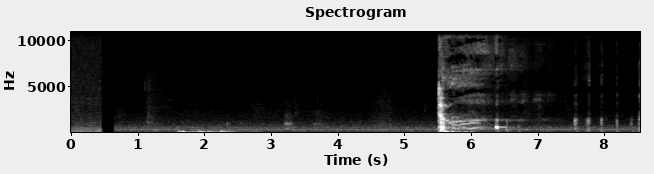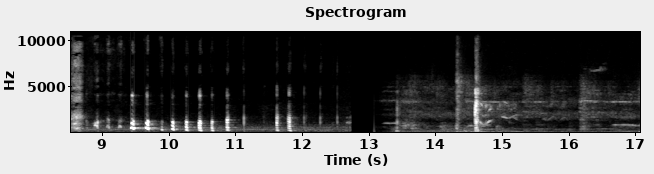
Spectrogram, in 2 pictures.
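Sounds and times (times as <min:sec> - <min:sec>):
person laughing: 0:05.5 - 0:12.8, 0:14.3 - 0:15.3.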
